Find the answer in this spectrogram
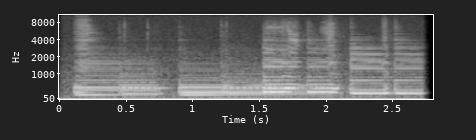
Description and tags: This is a recording of me playing the guitar (actually I can't play the instrument) made down in my cellar with a very bad equipment.
bad-recording, guitar, sound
